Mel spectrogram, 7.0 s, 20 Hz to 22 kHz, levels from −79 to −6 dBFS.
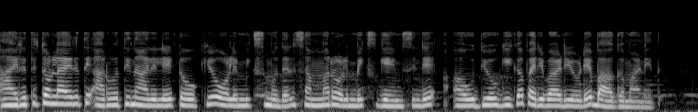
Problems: none marked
